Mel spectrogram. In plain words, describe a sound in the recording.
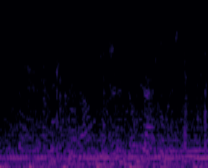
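Footsteps run on stone paving.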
